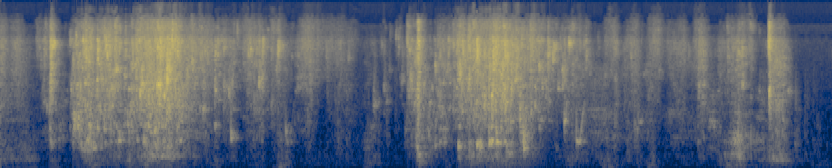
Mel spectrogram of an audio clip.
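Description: Water splashes in two main bursts as hands scoop and slap it onto a face before a wet shave, with quieter drips and trickles between the splashes.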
